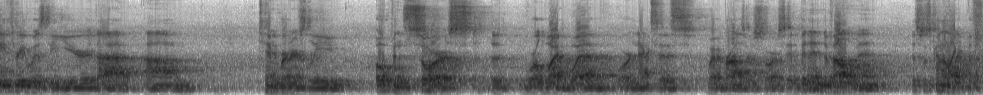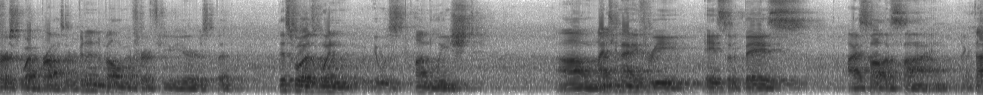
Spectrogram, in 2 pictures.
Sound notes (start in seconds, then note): none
